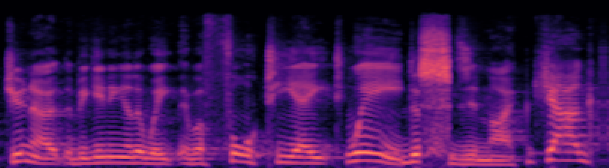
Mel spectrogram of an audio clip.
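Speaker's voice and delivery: ordinary delivery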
